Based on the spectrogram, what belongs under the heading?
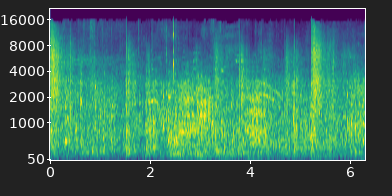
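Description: Aerial fireworks shells bursting in a dense, continuous run of bangs and crackling, with one stronger bang about five seconds in.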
